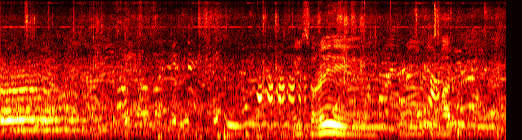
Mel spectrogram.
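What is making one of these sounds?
People talk nearby in a crowd outdoors.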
